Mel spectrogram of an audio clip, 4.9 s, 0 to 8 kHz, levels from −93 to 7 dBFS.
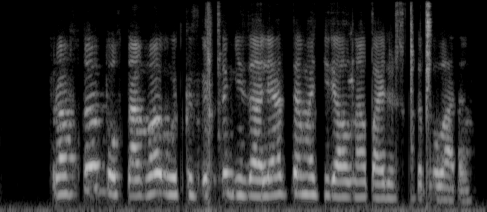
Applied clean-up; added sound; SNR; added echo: neural diffusion model UNIVERSE++.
